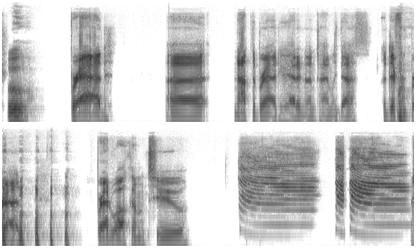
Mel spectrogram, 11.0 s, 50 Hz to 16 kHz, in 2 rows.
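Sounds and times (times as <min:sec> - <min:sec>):
speech: 0:00.0 - 0:01.6, 0:02.2 - 0:08.0, 0:08.6 - 0:09.0
laughter: 0:05.2 - 0:06.4
air horn sound effect: 0:08.7 - 0:10.9.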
